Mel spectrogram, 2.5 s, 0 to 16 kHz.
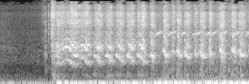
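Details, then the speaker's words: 2007 diesel truck, 119,000 miles, codes for cylinders one, three, five and seven and camshaft correlation; quiet, then catches and runs rough and uneven, straining to settle; hard start, ICP reading suspected too high, wrong oil filter fitted. "okay so doesn't start worth the dam i mean yeah that's not good at all"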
